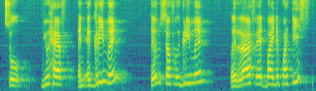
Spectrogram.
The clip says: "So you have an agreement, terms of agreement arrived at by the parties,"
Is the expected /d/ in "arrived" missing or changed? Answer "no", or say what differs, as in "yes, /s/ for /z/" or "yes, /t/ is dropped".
yes, /d/ is dropped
